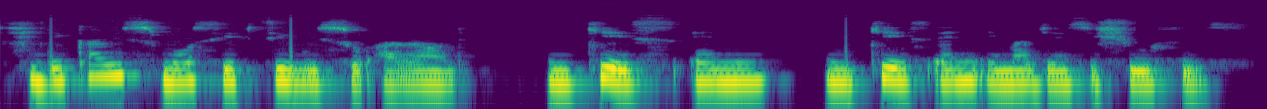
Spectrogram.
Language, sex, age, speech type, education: Nigerian Pidgin, female, 15-29, spontaneous, secondary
